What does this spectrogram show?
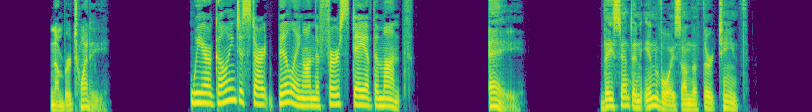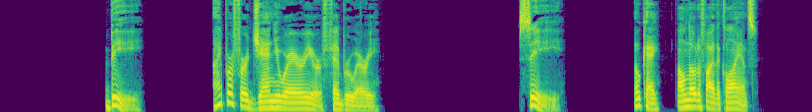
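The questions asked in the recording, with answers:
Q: We are going to start billing on the first day of the month.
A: C: Okay, I'll notify the clients.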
